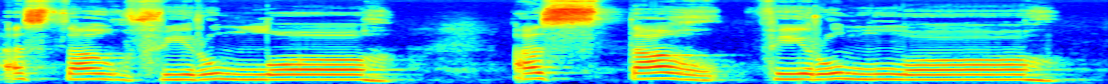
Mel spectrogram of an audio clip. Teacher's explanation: اللہ کا لام جو ہے یہ موٹا پڑھیں گے اور را کو بھی موٹا پڑھیں گے۔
